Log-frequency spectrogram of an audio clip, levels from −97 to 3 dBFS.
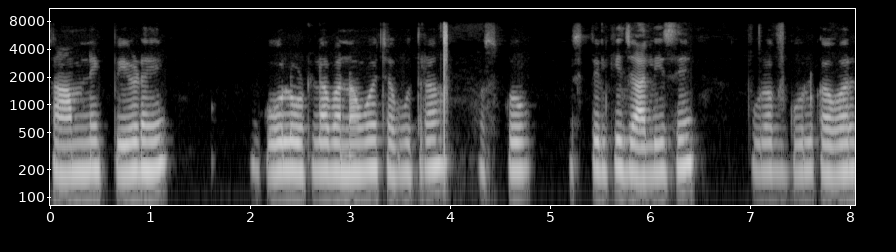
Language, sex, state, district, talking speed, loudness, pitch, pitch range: Hindi, female, Uttarakhand, Tehri Garhwal, 125 wpm, -26 LUFS, 195 Hz, 190-205 Hz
